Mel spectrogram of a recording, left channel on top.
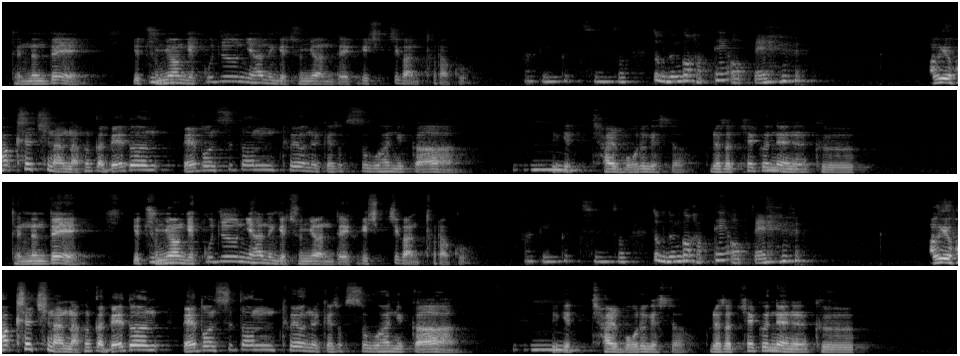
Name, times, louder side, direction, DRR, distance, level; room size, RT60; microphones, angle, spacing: voice 1, 0.1-4.7 9.3-14.1 15.1-18.1, right 4 dB, 85° right, 14 dB, 0.7 m, -28 dB
voice 2, 1.5-1.8 5.2-8.1 14.8-15.3 17.2-17.4, right 1 dB, 30° right, 6 dB, 1.3 m, -33 dB
28.0 x 10.5 x 4.0 m, 0.68 s
head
